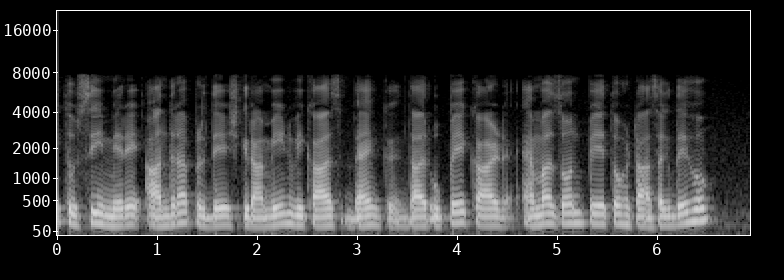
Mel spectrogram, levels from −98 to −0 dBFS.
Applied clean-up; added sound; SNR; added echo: none; none; none; none.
